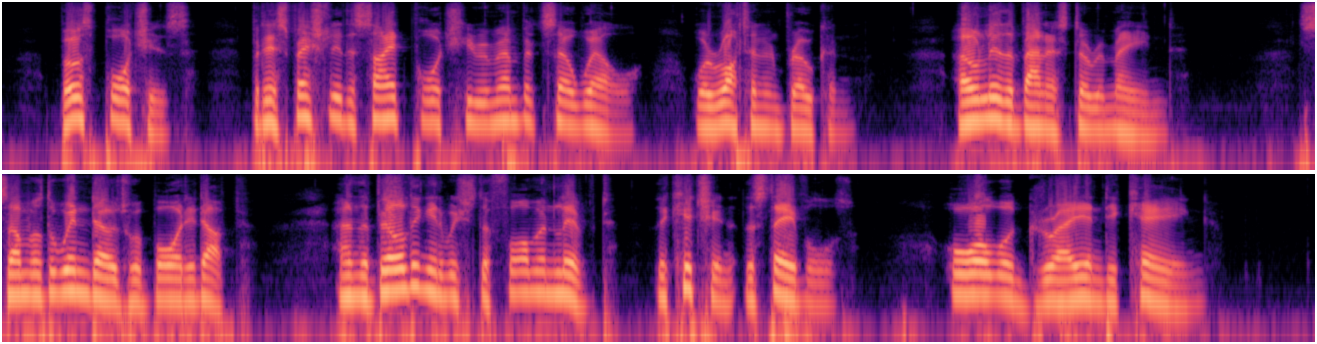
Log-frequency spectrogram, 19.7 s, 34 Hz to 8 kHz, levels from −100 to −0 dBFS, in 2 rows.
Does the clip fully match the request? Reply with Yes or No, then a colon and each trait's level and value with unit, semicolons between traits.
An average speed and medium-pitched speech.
No: slow, 130 wpm; medium, 145 Hz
